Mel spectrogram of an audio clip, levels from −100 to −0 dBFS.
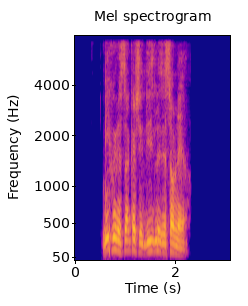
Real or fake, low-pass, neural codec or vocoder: fake; 7.2 kHz; codec, 16 kHz, 4 kbps, X-Codec, WavLM features, trained on Multilingual LibriSpeech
